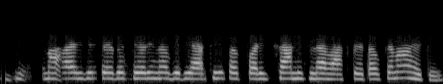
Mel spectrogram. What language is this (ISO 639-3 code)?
mai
